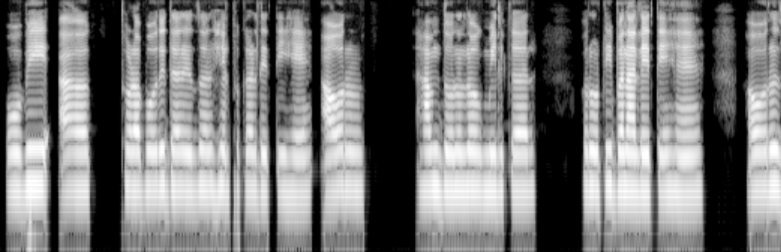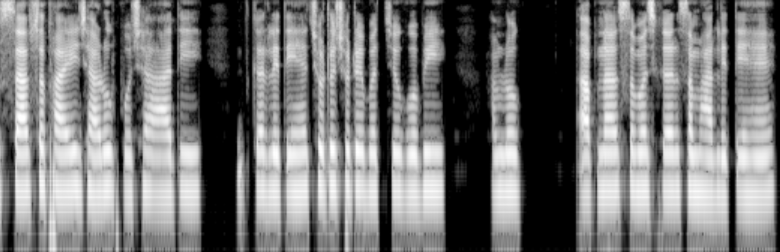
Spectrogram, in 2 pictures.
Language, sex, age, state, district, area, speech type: Hindi, female, 30-45, Uttar Pradesh, Bhadohi, rural, spontaneous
